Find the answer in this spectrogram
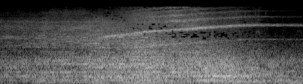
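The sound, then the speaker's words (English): A big diesel dump truck roars past in the traffic on Columbia Pike, its broad engine rumble swelling to a peak midway and fading, with a high whine sliding upward as it goes. “And then here comes another truck. Big diesel dump trucks.”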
